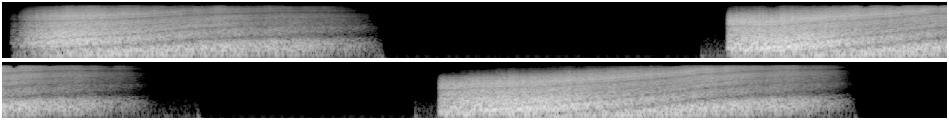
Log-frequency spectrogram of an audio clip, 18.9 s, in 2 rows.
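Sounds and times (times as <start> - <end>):
medium rocket whoosh: 0.1 - 3.8, 7.1 - 11.0, 13.8 - 18.0.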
